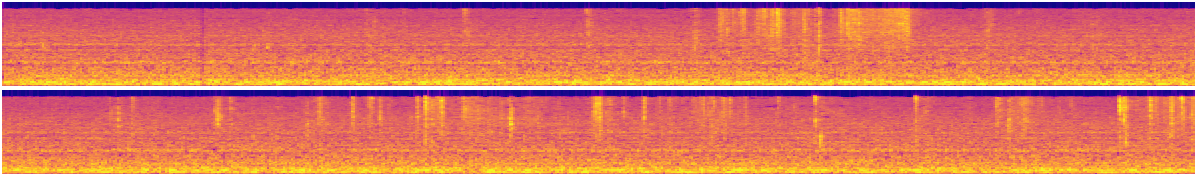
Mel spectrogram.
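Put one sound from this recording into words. A man chews food with his mouth close by.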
